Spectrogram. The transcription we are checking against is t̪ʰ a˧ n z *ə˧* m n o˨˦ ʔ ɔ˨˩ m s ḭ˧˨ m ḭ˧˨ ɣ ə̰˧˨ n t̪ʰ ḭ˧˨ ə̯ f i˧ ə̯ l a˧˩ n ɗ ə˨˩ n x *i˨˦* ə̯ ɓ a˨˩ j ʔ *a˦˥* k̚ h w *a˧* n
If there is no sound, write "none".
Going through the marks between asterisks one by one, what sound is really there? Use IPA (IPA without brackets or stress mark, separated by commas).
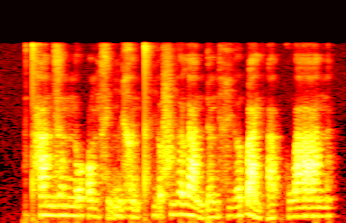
ə˧, i˨˦, a˨˩, aː˧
